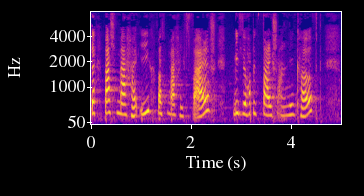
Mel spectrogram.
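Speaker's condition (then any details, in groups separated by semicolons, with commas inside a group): Severe hearing loss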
